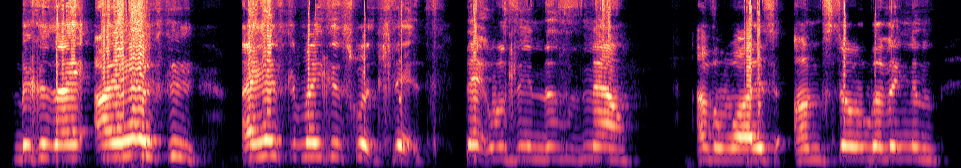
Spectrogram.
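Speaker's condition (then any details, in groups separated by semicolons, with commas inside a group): Spastic cerebral palsy; breathes from ribs not chest, stomach does not move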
